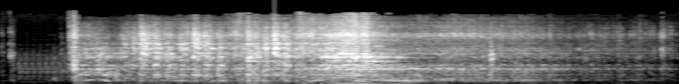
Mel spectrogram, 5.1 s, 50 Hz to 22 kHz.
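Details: 1974 Avanti, revived after sitting: steady starter churning for about four seconds with an even rhythm, engine never catches; it later ran with added fuel.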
